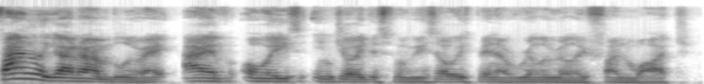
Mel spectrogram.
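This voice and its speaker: A middle-aged man casually showing items in an unboxing, deliberate and repeating himself. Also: medium pitch, expressive. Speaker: host of a movie collecting show. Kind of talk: casual unboxing show-and-tell.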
